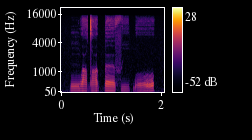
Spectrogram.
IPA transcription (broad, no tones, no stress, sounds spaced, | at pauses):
ŋ͡m o dˤ o k͡p œː f iː ɓ o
